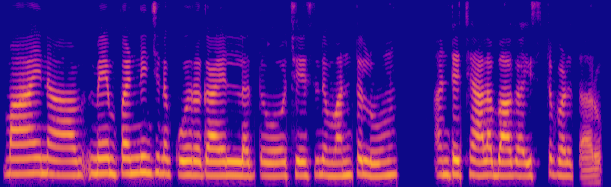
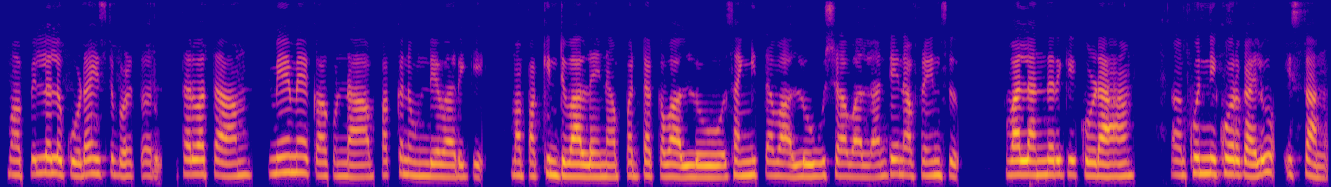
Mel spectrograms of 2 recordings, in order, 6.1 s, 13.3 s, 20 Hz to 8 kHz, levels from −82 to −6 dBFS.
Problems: background sounds at intervals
